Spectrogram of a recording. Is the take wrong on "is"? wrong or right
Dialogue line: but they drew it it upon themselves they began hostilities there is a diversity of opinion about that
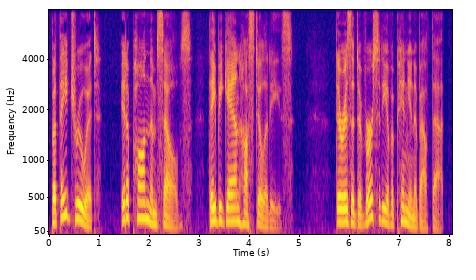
right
